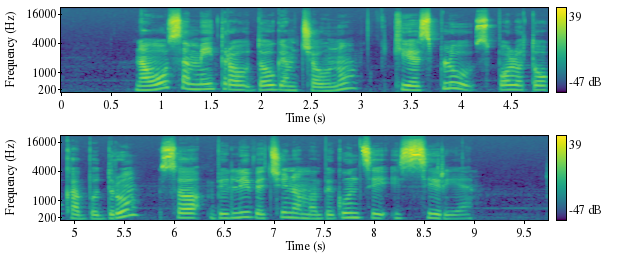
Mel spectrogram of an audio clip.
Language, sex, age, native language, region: Slovenian, male, 50-59, Slovenian, Central Slovenia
